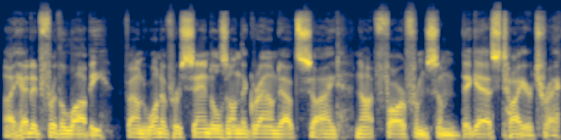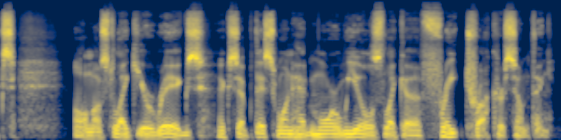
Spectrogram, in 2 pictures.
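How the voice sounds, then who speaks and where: A man's voice: low-pitched, steady tone, moderate pace, a bit bright, dry recording, voice pushed up. A man voicing a firm, blunt male lawman speaking matter-of-factly on the phone, in a dry, close recording. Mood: urgent. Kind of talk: audiobook dialogue.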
